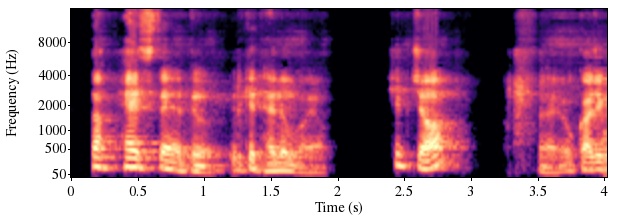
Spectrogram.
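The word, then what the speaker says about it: חסד: 이거는 액은 S 오시라 그랬잖아요 거기다 똑같이 애 발음 나니까 세 그렇죠 그다음에 맨 끝에 아무것도 없으니까 그냥 디귿 바음 그대로 드 해세드 이렇게 되는 거예요 쉽죠네 여기까지 그냥 기초 쉬워요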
